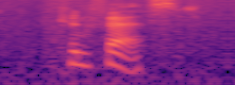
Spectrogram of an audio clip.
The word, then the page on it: confessed: American English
